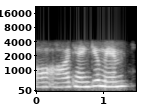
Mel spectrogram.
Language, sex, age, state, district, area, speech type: Assamese, female, 18-30, Assam, Tinsukia, urban, conversation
